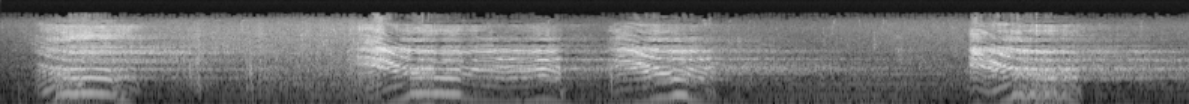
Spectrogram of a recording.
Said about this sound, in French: l'illustration sonore, j'ai l'impression que j'ai traité de Chewbacca dans Star Wars, mais effectivement, c'est le brame du cerf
